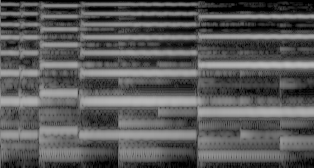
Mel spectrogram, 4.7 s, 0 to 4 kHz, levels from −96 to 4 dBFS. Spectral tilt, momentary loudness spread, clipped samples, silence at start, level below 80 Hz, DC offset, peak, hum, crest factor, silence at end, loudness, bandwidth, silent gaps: 1.5 dB/octave; 5 LU; under 0.1%; 0 s; -78 dBFS; under 0.1%; -14 dBFS; none; 12 dB; 0 s; -24 LUFS; 4 kHz; none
